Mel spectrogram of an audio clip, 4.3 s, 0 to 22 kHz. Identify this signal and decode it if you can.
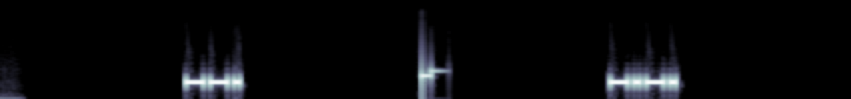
Morse code, heard as a keyed tone, about 40 wpm, 700 Hz. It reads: G C
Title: Single Letter-Number Alt 40wpm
